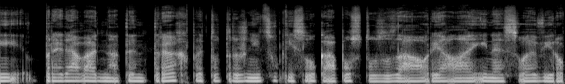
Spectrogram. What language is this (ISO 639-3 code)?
slk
